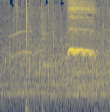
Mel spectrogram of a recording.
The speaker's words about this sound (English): Imagine, you're sitting on a hot metal bench, the California sun beating onto your face. People all around you are cheering, but not for you.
